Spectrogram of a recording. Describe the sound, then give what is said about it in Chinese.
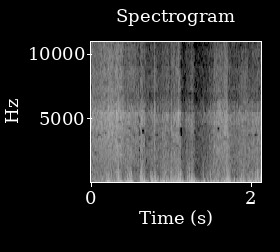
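Typhoon gales roar and huge waves crash against the shore at a harbour pier in Hong Kong. A loud, continuous wash of noise swells in repeated pulsing surges, with no voices. “山竹掀起了狂风巨浪，猛烈地砸向岸边。”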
